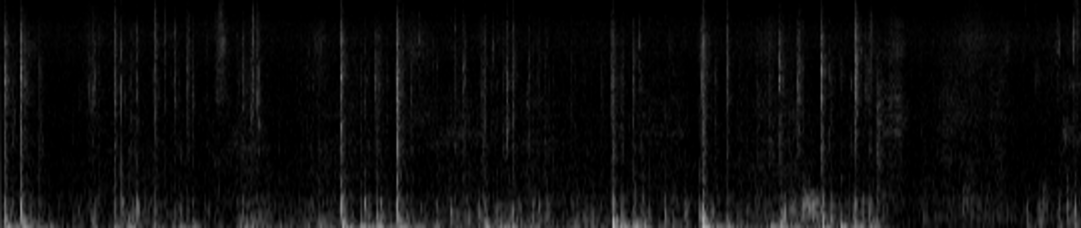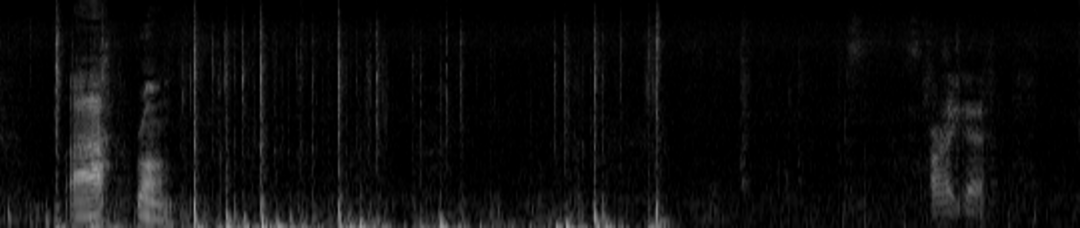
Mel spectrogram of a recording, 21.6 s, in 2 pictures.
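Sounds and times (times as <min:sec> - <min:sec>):
computer keyboard typing: 0:00.0 - 0:08.8, 0:12.6 - 0:17.5
speech: 0:11.5 - 0:12.6.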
